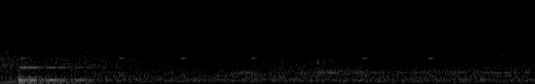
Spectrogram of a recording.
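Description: Short electronic menu clicks tick several times in quick succession.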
